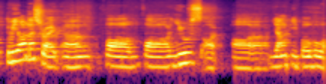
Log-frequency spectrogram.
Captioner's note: none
